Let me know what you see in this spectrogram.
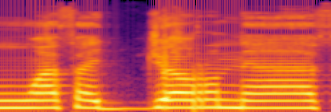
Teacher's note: کلمت فجرنا میں جیم پہ تشدید ہے تو ہمیں دو حرف کے برابر جیم کو پڑھنا ہے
